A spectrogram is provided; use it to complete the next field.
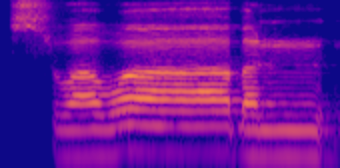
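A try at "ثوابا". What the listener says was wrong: Why swawa? Saw. Sawaban. Again, read the alif properly. The same way you do wa, you say ba. No difference. Sawaba. Sawaba.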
